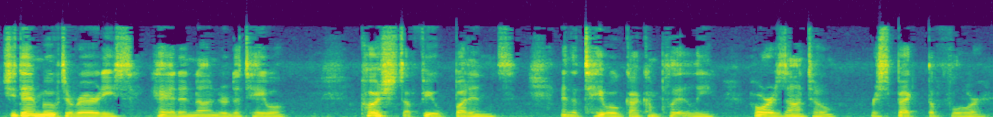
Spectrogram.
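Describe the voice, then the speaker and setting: A man narrating fan fiction as a dramatic reading, with deliberate phrasing. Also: lowish voice, a bit bright, breathy edge.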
